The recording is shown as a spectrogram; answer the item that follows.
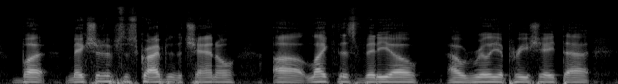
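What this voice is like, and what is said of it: Sick-sounding voice. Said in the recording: “excuse my voice. I'm a little bit under the weather right now. I've been sick for the past couple of days ... if it kind of sounds sick to you”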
